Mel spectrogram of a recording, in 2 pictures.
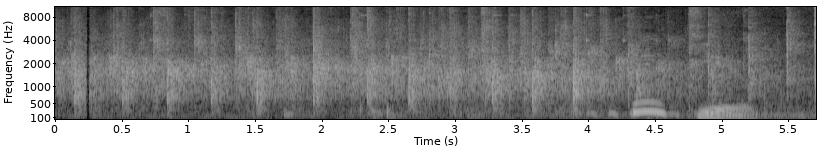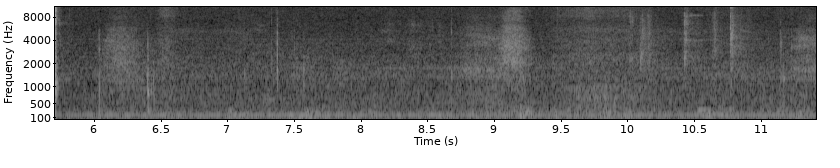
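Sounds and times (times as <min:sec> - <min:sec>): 
audience round of applause: 0:00.0 - 0:05.7
speech: 0:04.3 - 0:05.4.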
